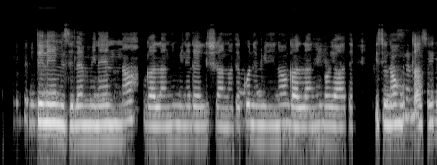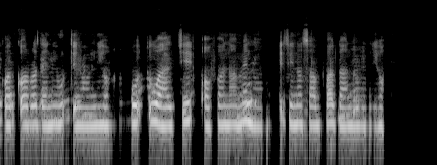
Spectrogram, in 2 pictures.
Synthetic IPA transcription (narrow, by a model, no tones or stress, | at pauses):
d̪̥ɪnɪmɪsɪlɛmɪnɛnːɐɡɐlːɐnːɪmɪnɛlelːɪʃɐnːɔd̪ɛɡʊnɪmɪnɪnɔɡɐlːɐnːɪhɔjaːd̪ɛ | ɪsɪnɔɦʊt̪ʼːɐsɪkʼɔɾkʼɔrɔd̪ɛnːɪhʊt̪ʼːɪnonːɪhɔ | hʊt̪ʼːʊwaːlt͡ʃːɪ | ʔɔfɔnɐmɛno | ɪsɪnɔsɐbːɐɡɐnunːɪɦɔ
